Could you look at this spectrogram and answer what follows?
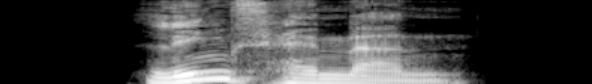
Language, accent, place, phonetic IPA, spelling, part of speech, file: German, Germany, Berlin, [ˈlɪŋksˌhɛndɐn], Linkshändern, noun, De-Linkshändern.ogg
- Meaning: dative plural of Linkshänder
